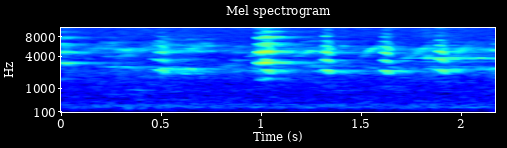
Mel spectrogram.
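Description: Faint, short, high chirps of small birds, about six scattered unevenly over two seconds.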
